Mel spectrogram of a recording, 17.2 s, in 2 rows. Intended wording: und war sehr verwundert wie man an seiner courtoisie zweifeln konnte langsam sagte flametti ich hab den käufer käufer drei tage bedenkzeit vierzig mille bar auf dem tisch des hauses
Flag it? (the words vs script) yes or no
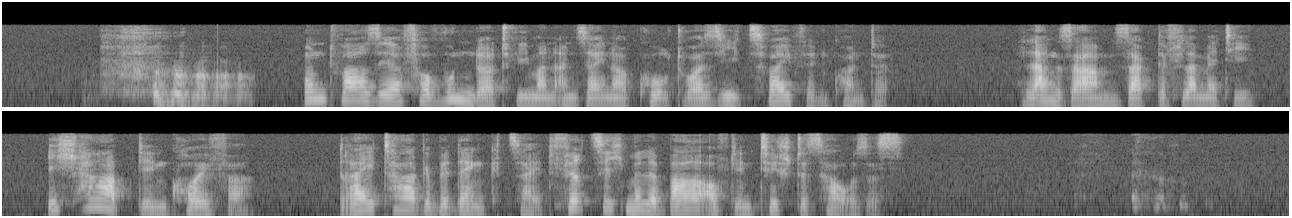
yes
